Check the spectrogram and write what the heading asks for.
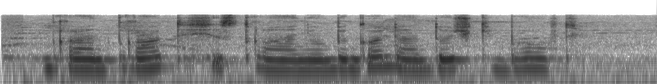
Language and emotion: Russian, neutral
